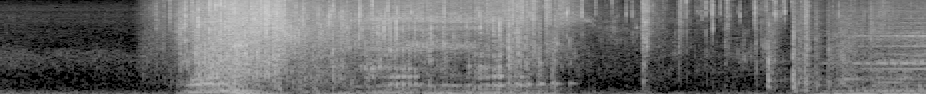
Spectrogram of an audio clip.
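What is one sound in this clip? A huge creature roars and growls.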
